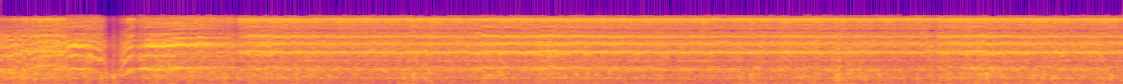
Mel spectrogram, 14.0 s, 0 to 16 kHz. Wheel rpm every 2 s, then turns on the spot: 110, 190, 200, 200, 200, 200, 200.
none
